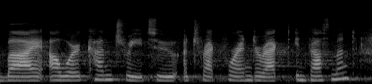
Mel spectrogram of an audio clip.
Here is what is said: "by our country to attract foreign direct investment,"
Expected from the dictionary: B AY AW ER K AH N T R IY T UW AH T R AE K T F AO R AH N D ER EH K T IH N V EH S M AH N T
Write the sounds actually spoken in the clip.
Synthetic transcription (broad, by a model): B AY AW ER K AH N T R IY T UW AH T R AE K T F AO R AH N D ER EH K T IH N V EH S M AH N T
